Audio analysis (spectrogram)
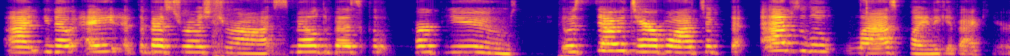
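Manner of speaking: a hammed-up posh complaint about luxury; mock-tragic socialite whine; mocking Barbara Walters. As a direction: parody her fake suffering, with some lift. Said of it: "She was like".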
